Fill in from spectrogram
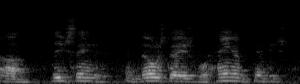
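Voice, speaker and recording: Noticeable background noise sits behind a man with an American accent. He speaks at a fairly slow pace and a fairly high pitch. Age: 70s. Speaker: YouTuber. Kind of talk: casual vlog tutorial. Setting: workshop. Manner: casual, halting with fillers.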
